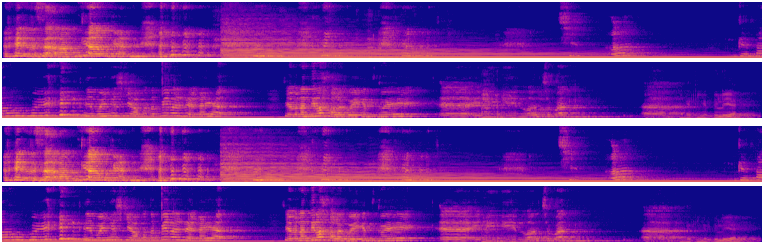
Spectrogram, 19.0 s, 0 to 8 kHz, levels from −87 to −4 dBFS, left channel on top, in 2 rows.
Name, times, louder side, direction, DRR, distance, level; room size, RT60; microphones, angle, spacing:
voice 1, 0.0-4.4 4.7-5.4 6.2-6.6 7.0-7.2 7.5-7.9 9.1-12.4 13.0-14.7 14.9-16.9 17.5-18.0, right 2 dB, 75° right, 4 dB, 4.1 m, -33 dB
voice 2, 2.6-3.7 4.0-5.2 5.6-5.7 6.1-6.2 12.0-12.1 12.8-13.0 15.4-16.7 17.5-18.7, left 1 dB, 45° left, 6 dB, 3.7 m, -50 dB
sound 1, 2.7-13.6, equal, 45° right, 3.8 m, -38 dB
26.5 x 12.5 x 8.8 m, 1.3 s
head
